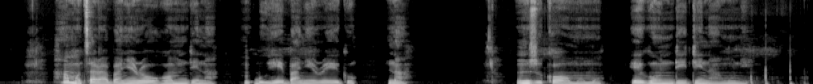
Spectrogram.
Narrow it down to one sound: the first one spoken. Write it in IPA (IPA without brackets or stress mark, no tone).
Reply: h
